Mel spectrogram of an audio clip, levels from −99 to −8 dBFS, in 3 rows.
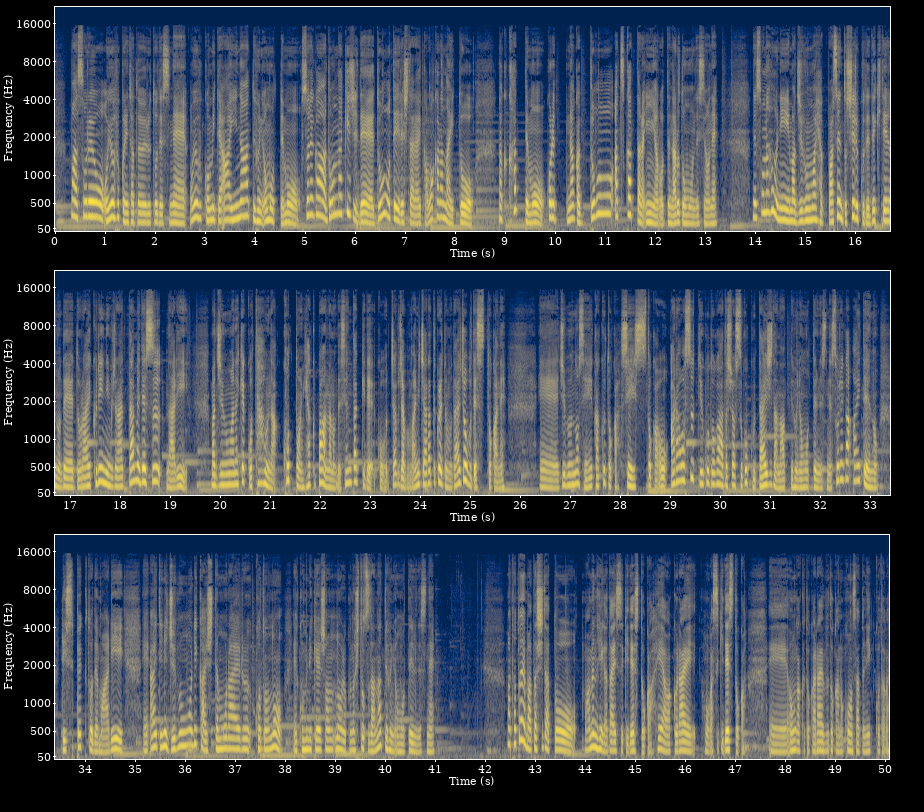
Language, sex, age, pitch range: Japanese, female, 20-39, 150-220 Hz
